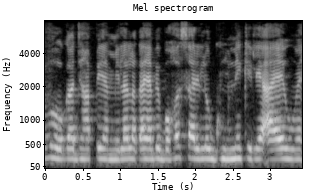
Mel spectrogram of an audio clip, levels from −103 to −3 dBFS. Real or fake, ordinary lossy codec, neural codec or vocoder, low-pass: real; none; none; none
